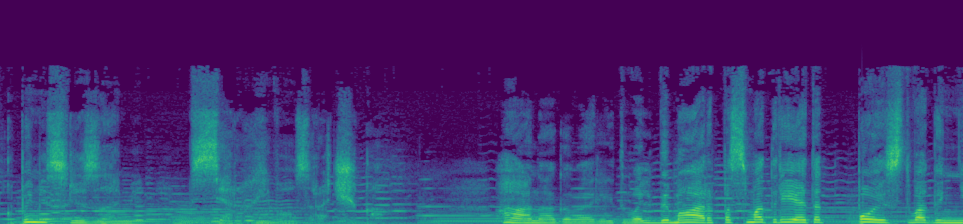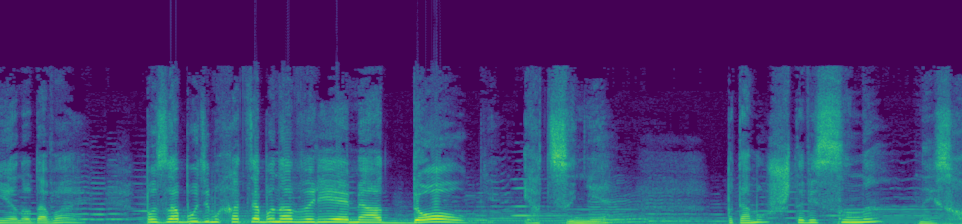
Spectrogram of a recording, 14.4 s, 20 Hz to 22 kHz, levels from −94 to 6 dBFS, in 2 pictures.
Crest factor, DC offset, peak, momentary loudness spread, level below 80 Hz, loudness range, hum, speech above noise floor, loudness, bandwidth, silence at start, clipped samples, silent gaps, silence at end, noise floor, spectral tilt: 16 dB; under 0.1%; 0 dBFS; 20 LU; -42 dBFS; 11 LU; none; 20 dB; -16 LUFS; 16 kHz; 0 s; under 0.1%; none; 0 s; -36 dBFS; -4.5 dB/octave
